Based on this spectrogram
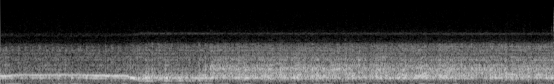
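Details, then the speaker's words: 1928 RCA Victor Model 28V radio during alignment: hiss and tuning noise with a steady tone that drops in pitch and settles as the trimmer is turned into regeneration oscillation. "Hear the sound changing? We're getting close to the oscillation now. There it is."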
